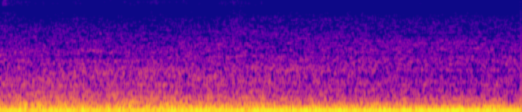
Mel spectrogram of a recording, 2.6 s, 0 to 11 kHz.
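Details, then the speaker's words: Truck with about 183,714 miles after replacing the serpentine belt, tensioner and idler pulley, engine warm after the drive home: steady deep idle rumble with no belt squeal or chirp, now nice and quiet. "all right just got done from the shop and everything's nice and quiet now"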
